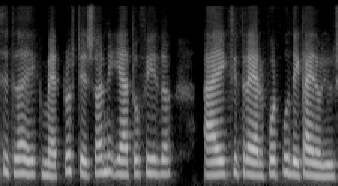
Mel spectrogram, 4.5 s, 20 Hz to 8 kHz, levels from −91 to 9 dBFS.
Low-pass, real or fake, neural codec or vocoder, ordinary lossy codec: 7.2 kHz; fake; codec, 16 kHz, 0.3 kbps, FocalCodec; none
